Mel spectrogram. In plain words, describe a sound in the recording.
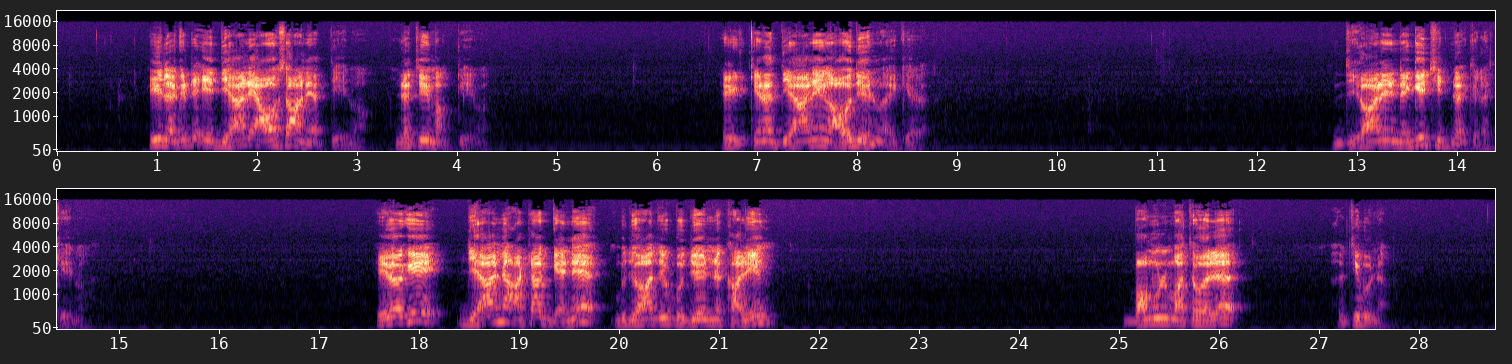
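An elderly man speaks calmly and slowly into a nearby microphone, with long pauses.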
